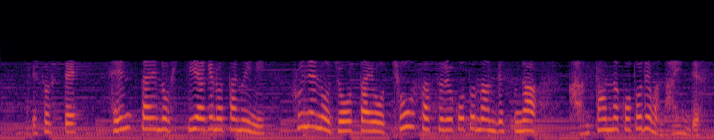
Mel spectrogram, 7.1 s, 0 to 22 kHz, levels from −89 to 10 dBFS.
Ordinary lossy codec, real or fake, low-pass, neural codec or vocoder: none; real; 3.6 kHz; none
